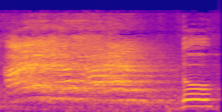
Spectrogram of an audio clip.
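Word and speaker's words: الحمد: হাম হাম আলহাম আলহাম হা টা গলার ভিতর থেকে হবে আলহাম আলহাম আলহাম আলহাম দু দু দু দু আলহামদু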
